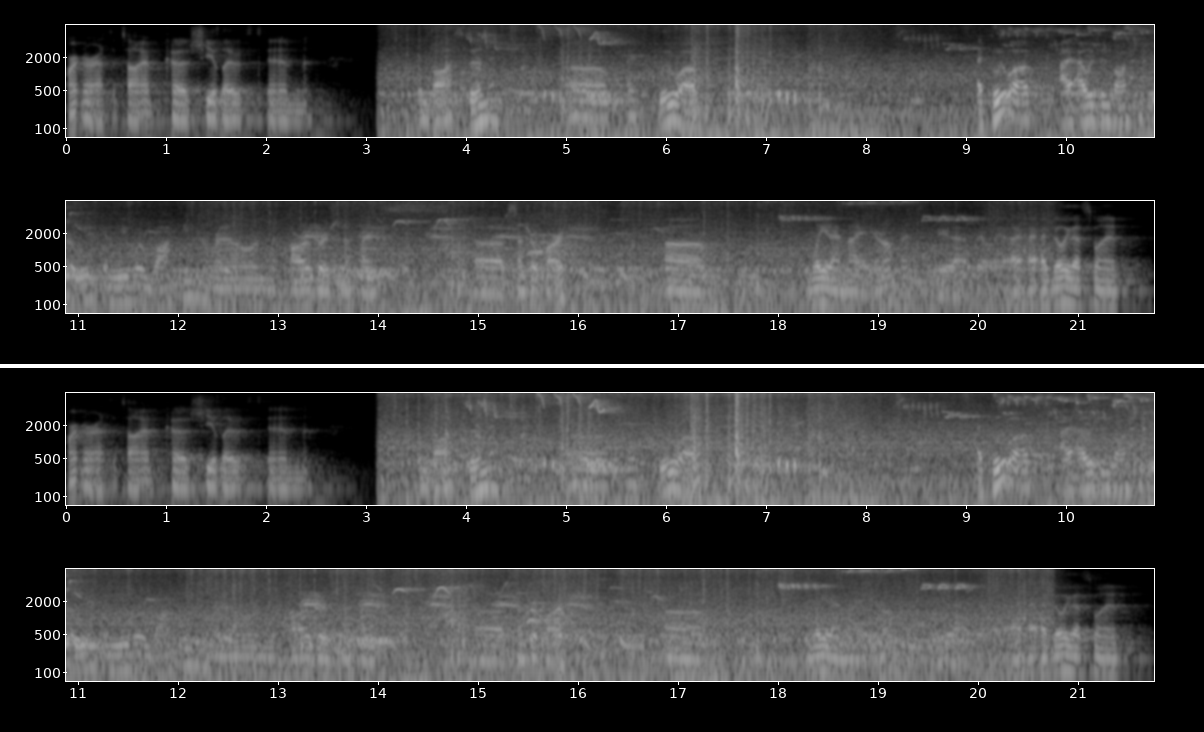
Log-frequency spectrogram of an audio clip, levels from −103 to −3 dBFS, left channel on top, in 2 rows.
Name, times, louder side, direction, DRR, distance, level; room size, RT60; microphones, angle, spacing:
voice 1, 0.0-2.5 3.5-4.4 5.0-6.4 9.1-14.7 15.0-15.9 16.9-17.4 18.3-21.4, left 2 dB, 30° left, 4 dB, 1.2 m, -47 dB
sound 1, 3.1-20.8, right 4 dB, 70° right, 1.9 m, -47 dB
sound 2, 12.0-16.6, right 3 dB, 45° right, 7.3 m, -58 dB
21.5 x 17.0 x 9.9 m, 0.95 s
head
